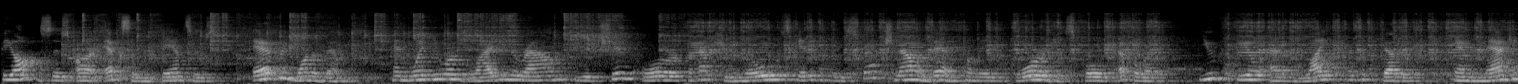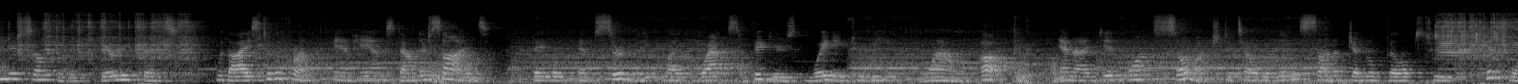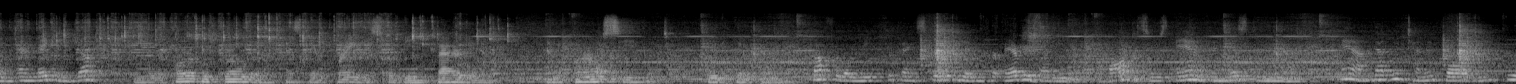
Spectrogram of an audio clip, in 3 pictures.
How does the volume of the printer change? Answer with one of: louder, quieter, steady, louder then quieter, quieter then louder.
louder.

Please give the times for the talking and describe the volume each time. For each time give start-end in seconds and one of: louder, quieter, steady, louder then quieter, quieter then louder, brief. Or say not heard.
0.0-45.4 steady.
